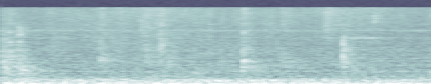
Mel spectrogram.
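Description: A pause in a lecture room: a steady low hum with a few faint, scattered clicks, about four in two seconds.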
